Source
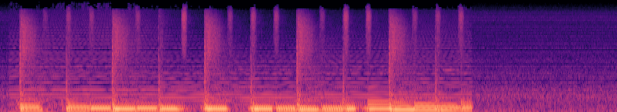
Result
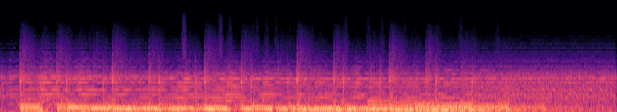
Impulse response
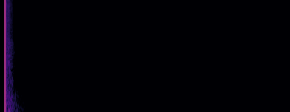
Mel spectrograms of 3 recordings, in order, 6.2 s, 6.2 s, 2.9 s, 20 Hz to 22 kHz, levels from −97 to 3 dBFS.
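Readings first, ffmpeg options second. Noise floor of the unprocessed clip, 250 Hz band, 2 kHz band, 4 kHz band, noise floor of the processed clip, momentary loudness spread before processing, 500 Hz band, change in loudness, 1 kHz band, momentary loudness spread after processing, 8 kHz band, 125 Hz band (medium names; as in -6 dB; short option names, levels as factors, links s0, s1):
-46 dBFS, +2.5 dB, +5.5 dB, under -15 dB, -33 dBFS, 6 LU, +5.0 dB, +1.0 dB, +11.0 dB, 10 LU, under -25 dB, +1.5 dB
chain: -af "areverse,acompressor=threshold=0.0398:ratio=4,areverse,lowpass=f=1300:t=q:w=4.6,aecho=1:1:366|732|1098|1464|1830:0.708|0.29|0.119|0.0488|0.02,volume=2.82"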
